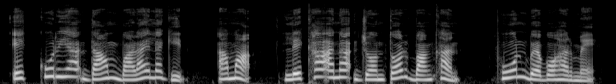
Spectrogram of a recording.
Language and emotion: Santali, neutral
